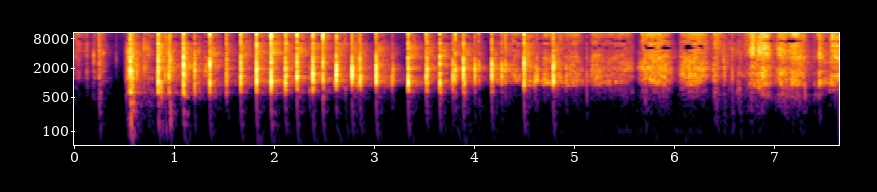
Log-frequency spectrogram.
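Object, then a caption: Small cardboard toothpaste box. Long fingernails tap rapidly on a small, hollow white Meridol cardboard toothpaste box with the tube still inside, making a quick run of sharp, dry clicks centered around 1 kHz with almost no low end. The tapping then gives way to steady, rasping scratches across the box's cardboard surface.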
